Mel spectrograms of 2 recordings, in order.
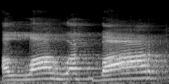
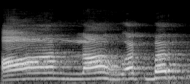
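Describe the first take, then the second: First: The vowel after the b is drawn out. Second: The first vowel at the start is drawn out. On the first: "ये भी गलत है" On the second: "ये भी गलत है"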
